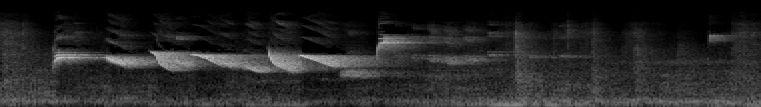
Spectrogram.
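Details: Green-winged saltator in a song contest between two birds, delivering a run of rich descending whistles, one after another, then fading into softer, scattered high notes.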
